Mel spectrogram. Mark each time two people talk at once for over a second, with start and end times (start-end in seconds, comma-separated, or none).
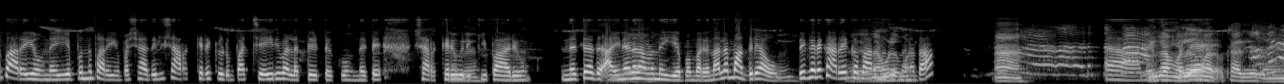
none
